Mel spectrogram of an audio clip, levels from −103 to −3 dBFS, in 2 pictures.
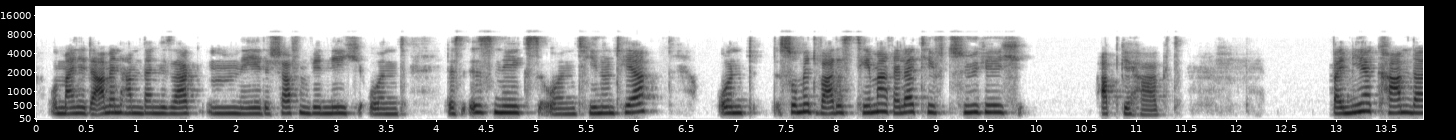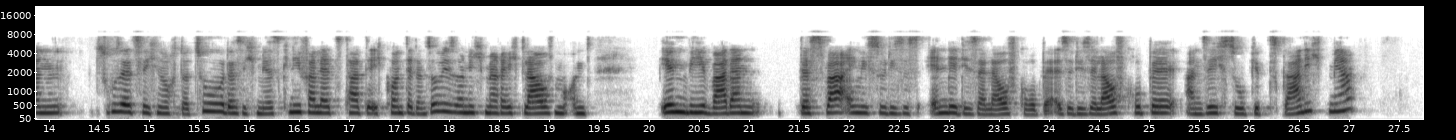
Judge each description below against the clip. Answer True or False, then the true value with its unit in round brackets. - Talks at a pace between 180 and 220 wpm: False (155 wpm)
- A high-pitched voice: True (225 Hz)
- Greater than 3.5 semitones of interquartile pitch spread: False (2.7 semitones)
